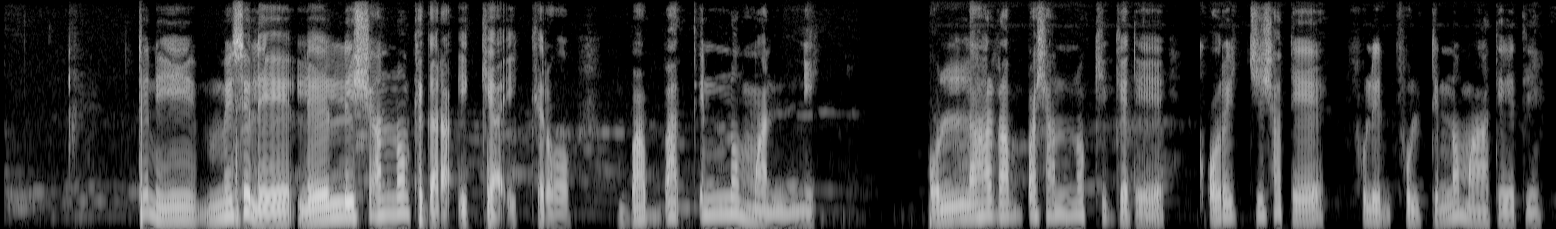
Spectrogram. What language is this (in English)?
Sidamo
